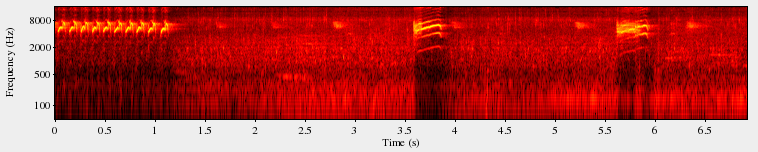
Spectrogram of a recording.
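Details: Sogon bird song on a training recording: opens with a rapid high pulsed trill, then a quiet gap, then two loud harsh descending buzzy notes about two seconds apart.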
